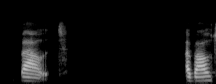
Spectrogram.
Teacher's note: अबाउट का first जो syllable है यानी अब वो अनस्ट्रेस्ड है, उसकी आवाज बहुत कम आएगी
